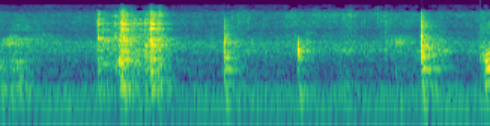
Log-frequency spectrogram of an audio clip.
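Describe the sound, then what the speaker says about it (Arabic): Fried potatoes with onions and hot peppers being sautéed in a pan: a soft sizzle under repeated scraping and stirring knocks of a utensil against the pan, close by, with no talking. "يتشوح برضو مع البطاطس والبصل اهو"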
